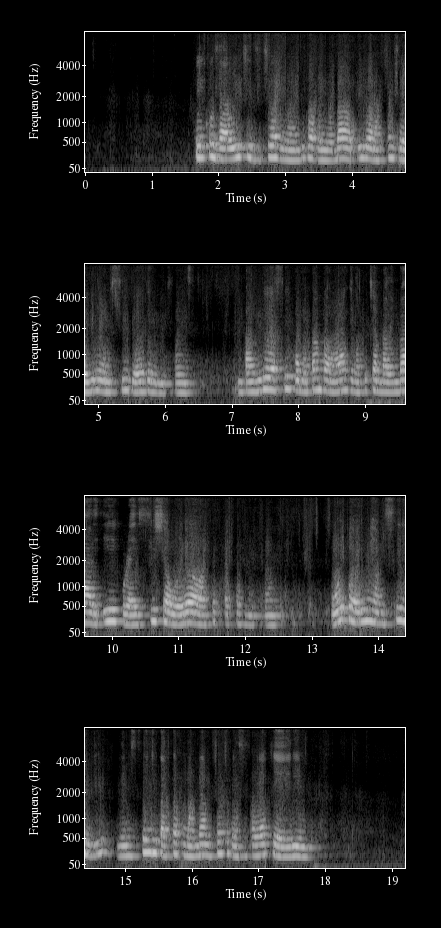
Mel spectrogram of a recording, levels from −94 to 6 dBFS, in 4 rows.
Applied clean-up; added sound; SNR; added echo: neural separator model SepFormer DNS4.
